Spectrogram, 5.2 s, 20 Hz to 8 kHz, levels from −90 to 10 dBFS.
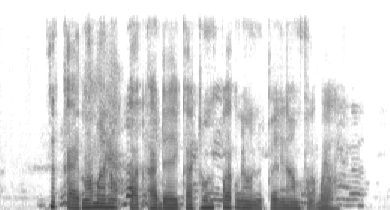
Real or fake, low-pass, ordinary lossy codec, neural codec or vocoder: fake; 7.2 kHz; Opus, 64 kbps; codec, 16 kHz, 4 kbps, X-Codec, HuBERT features, trained on general audio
